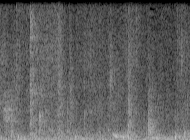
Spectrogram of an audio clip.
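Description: Classroom background: a short low, falling vocal sound, like a murmured 'ooh' or a coo, about one and a half seconds in, over light rustling and scattered clicks.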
